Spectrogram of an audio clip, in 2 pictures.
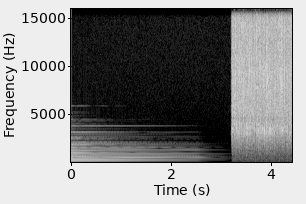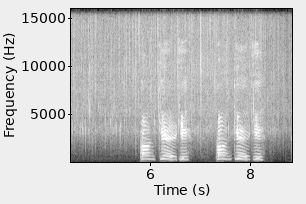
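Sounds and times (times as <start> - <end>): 
pancakes frying and sizzling in a pan: 3.2 - 8.8.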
